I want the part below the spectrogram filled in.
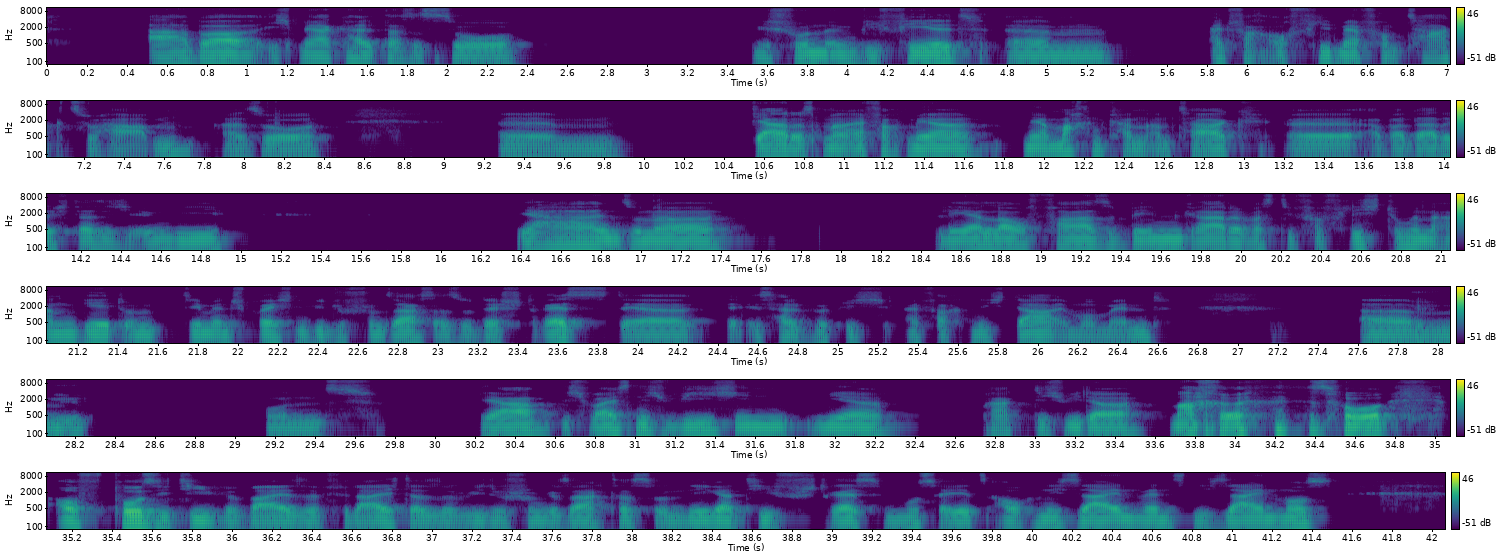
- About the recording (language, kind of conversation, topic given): German, advice, Warum fällt es dir schwer, einen regelmäßigen Schlafrhythmus einzuhalten?
- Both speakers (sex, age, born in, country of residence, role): male, 25-29, Germany, Germany, advisor; male, 25-29, Germany, Germany, user
- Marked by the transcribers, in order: other background noise; laughing while speaking: "mache"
